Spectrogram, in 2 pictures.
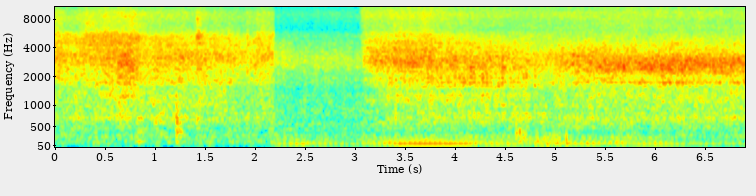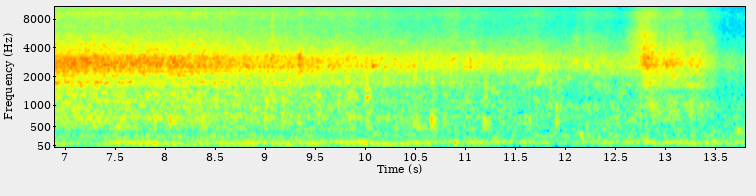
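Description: Katla fish frying in oil in a pan for a Bengali fish curry gives a loud, steady, broad hiss of sizzling that runs continuously, with a brief dip partway through.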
